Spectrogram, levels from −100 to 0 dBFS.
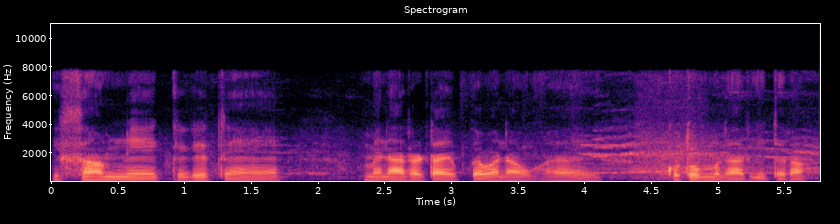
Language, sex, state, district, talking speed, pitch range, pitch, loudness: Hindi, male, Bihar, Jahanabad, 145 wpm, 105-110 Hz, 105 Hz, -26 LUFS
